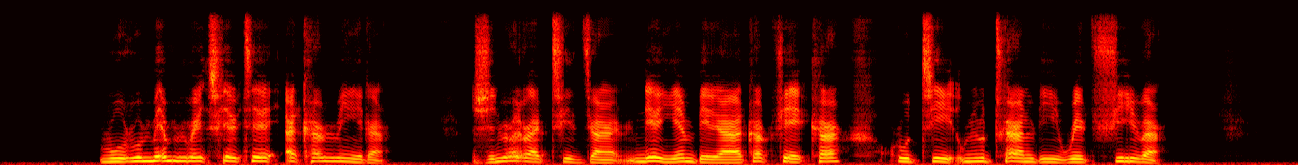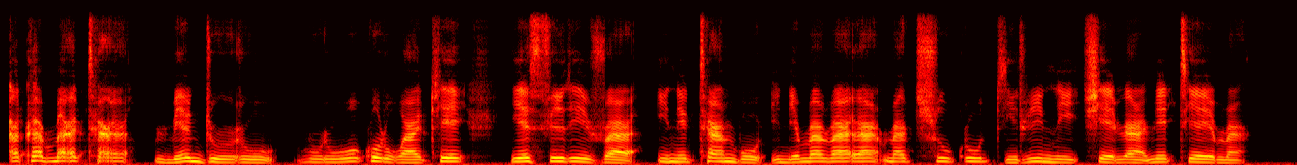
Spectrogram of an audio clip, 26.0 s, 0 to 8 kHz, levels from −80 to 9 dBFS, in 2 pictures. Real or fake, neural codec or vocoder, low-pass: fake; autoencoder, 22.05 kHz, a latent of 192 numbers a frame, VITS, trained on many speakers; 7.2 kHz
